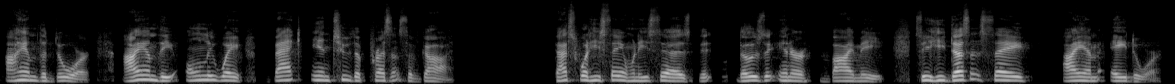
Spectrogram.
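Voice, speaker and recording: A young adult man, a pastor, preaching a sermon in a conversational, emphatic way, often saying "like" and repeating phrases for stress. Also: a little high.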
